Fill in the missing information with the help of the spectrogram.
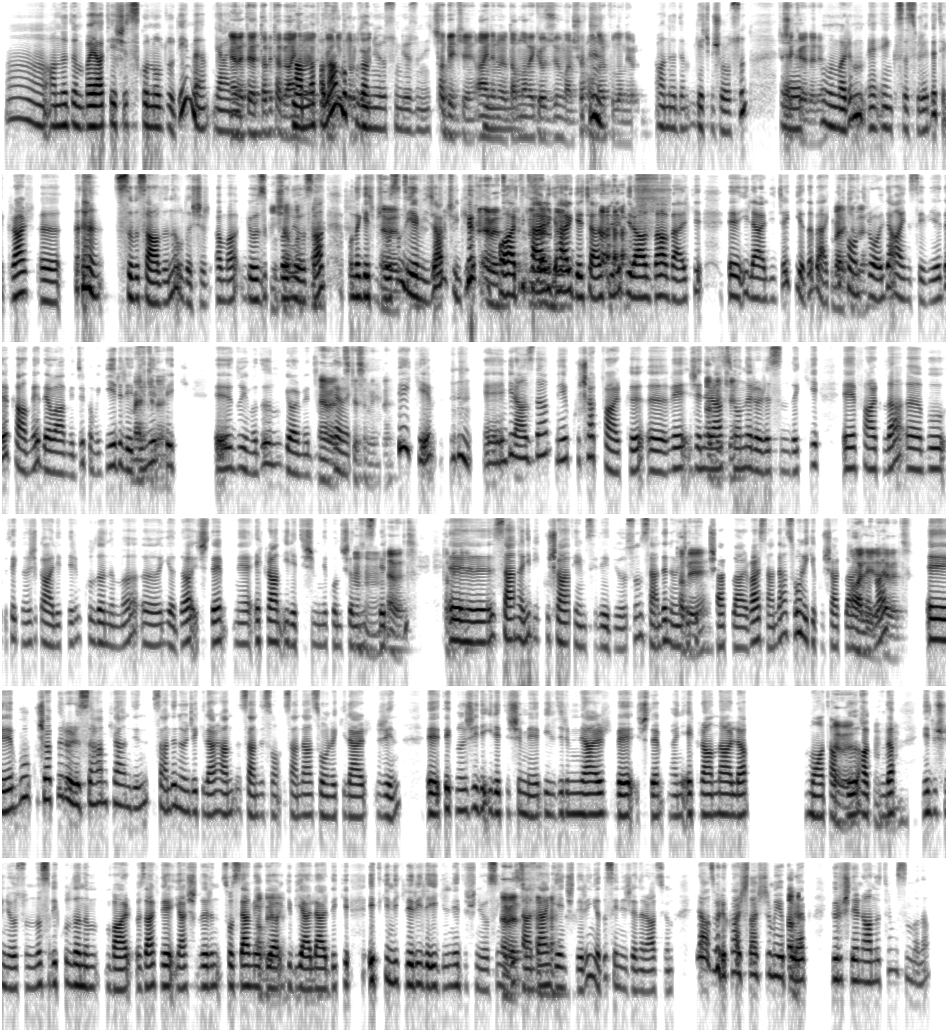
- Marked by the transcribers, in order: throat clearing; throat clearing; laughing while speaking: "çünkü"; chuckle; laughing while speaking: "Evet. Düzelmiyor"; laugh; throat clearing; other background noise; "sonrakilerrin" said as "sonrakilerin"; chuckle
- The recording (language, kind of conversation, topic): Turkish, podcast, Bildirimleri kontrol altında tutmanın yolları nelerdir?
